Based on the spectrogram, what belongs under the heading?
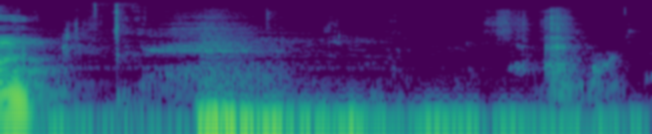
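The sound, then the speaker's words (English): A gurgling slurp through a straw from a Slurpee frozen drink in a Big Gulp cup, with wet sucking and crackly bubbling that swells for about a second, followed by softer clicks and a breathy exhale. “I guess you're celebrating the feast day with your big gulp. It's actually a Slurpee.”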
